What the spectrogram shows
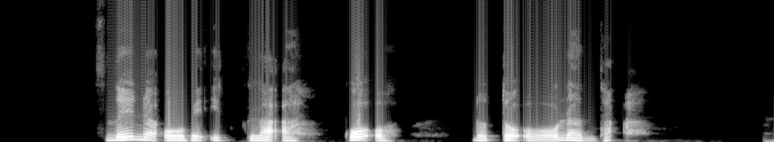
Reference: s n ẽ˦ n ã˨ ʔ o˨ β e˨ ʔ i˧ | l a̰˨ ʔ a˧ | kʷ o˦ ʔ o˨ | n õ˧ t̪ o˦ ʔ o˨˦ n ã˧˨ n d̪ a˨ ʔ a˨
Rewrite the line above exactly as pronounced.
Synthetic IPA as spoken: s n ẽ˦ n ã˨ ʔ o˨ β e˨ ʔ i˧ | l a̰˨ ʔ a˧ | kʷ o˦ ʔ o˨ | n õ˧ t̪ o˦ ʔ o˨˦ n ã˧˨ n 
